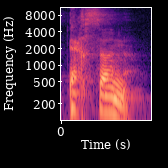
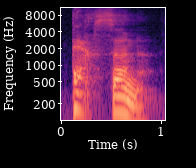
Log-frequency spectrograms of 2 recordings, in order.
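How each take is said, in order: No difference in how they are said.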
